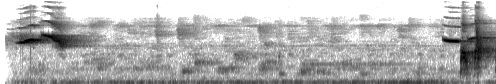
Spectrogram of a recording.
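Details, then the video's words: Quail calling actively: a short burst of high, slurred chirping notes at the start, a long quiet gap, then a second loud, rough burst of high notes at the end. "burung puyuh gacor"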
